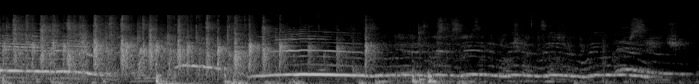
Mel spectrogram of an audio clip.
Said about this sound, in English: Put your hands together for your next comedian, Jonah Pollock.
